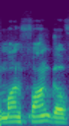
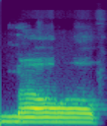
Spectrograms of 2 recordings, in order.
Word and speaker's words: Mofongo: Captain Billy J says Jeremy needs some Monfongo from San Juan, made from plantains. Mofongo. Say it right. Mofongo.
